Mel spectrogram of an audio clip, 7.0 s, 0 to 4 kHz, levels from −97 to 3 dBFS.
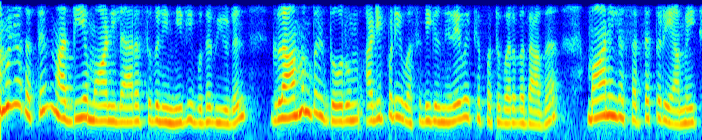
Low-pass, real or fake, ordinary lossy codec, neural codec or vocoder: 3.6 kHz; fake; none; codec, 16 kHz, 0.7 kbps, FocalCodec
